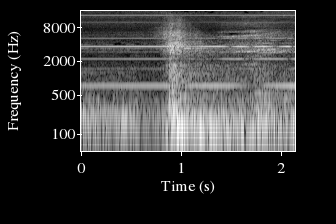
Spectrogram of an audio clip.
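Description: Soundtrack of a TV advertisement played back over the room's speakers: steady high electronic tones are held, with a short swooshing hit about a second in as the ad cuts to a boxing-ring scene.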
